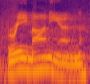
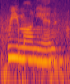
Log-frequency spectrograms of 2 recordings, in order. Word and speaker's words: Riemannian: Riemannian or Riemannian.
